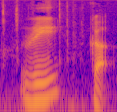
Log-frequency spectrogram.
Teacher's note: Now in northern part of the country, they pronounce this as Rika. So they drop a syllable.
